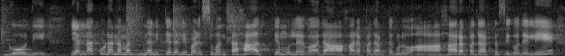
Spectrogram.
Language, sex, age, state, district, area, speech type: Kannada, female, 30-45, Karnataka, Mandya, rural, spontaneous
